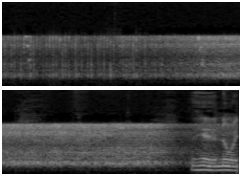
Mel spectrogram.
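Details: HF receiver, no shack earth, radio on a Mosley three-element beam: a steady rushing hiss fills the band and swells midway, raising the noise floor; interference noise of unknown origin.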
